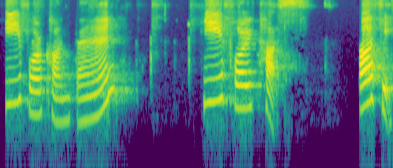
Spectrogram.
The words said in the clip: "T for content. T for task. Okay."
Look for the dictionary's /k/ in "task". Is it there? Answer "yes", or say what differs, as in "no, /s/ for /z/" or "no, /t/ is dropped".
no, /k/ is dropped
